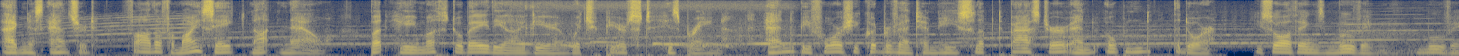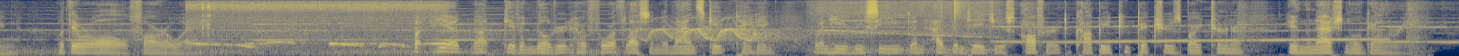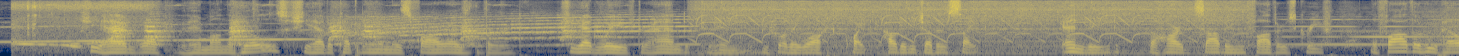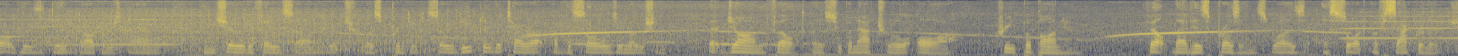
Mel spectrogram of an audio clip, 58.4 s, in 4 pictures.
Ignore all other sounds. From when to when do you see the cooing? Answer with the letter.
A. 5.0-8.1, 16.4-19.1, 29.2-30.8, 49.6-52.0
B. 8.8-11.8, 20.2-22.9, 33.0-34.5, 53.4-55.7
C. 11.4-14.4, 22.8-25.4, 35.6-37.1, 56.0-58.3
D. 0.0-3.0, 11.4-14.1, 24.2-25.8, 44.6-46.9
A.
